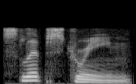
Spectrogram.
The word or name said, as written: slipstream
